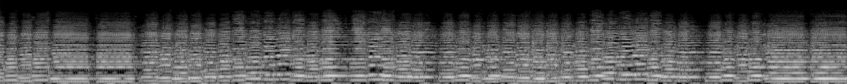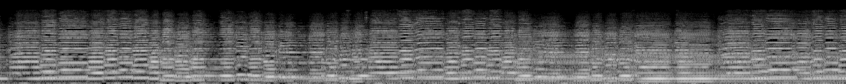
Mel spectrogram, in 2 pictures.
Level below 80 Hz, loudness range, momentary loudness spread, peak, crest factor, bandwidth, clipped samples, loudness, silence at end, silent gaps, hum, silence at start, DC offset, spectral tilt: -38 dBFS; 2 LU; 4 LU; -2 dBFS; 14 dB; 13.5 kHz; under 0.1%; -16 LUFS; 0 s; none; none; 0 s; under 0.1%; -4 dB/octave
